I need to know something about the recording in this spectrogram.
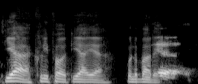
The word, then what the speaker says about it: Klipot: Is it Clipoth? Clipoth? Clipoth? Or Cliphoth? Do you know what I'm talking about? Klipot, yeah, Klipot, yeah.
